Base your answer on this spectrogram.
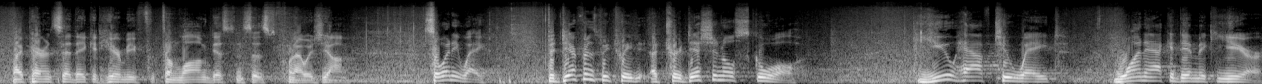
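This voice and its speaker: Against noticeable background noise, a man speaks loudly at a medium pitch and moderate pace, with very wide pitch swings and long, frequent pauses. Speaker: education program representative. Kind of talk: presentation to an audience. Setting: room with live audience, no microphone.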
